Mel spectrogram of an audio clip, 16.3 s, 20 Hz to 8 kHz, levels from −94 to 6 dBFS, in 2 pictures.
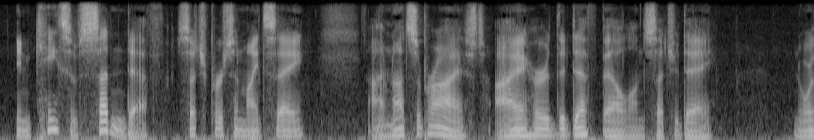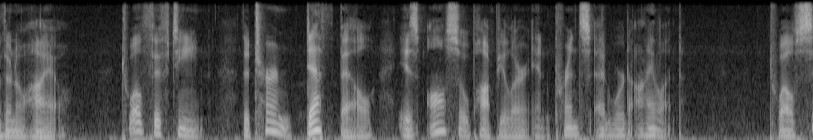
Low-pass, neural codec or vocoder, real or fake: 7.2 kHz; none; real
